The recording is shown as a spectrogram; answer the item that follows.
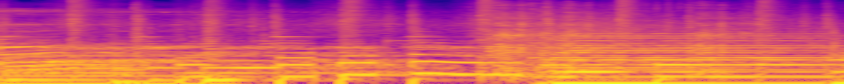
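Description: Instrumental break of an acoustic folk-rock band's song: drums keep a steady beat under sustained bass and string parts, with a brief noisy swell near the middle.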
